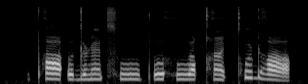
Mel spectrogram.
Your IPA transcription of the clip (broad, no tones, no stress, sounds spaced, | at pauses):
pʰ ɑ ʔ ʊ d ʊ ɳ ɛ̃ t͡sʰ uː pʼ ʊ h uː qʰ ĩ ʔ kʰ u ɖʱ ɑ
